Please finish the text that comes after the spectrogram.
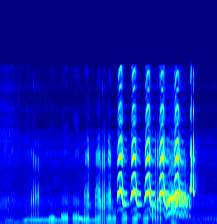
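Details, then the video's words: Myna in India gives a varied string of calls: soft low whistles, then five or six loud, sharp notes with swooping, bent tones, about three per second. "Myna bird sound"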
